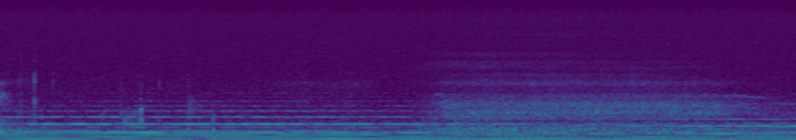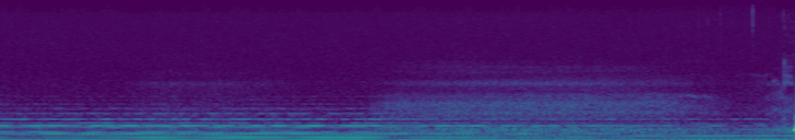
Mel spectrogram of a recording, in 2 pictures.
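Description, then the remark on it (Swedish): Two long, slow hissing exhalations with air pressed through a constricted throat and out through the nose, each lasting several seconds with a pause between, over a steady low background hum. No talking. “Och när du gör det så kommer du att höra ett, ett väsande ljud.”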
